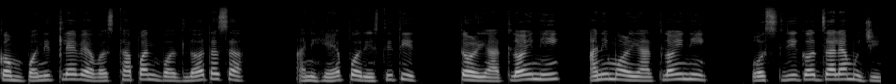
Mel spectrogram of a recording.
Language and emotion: Goan Konkani, sad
